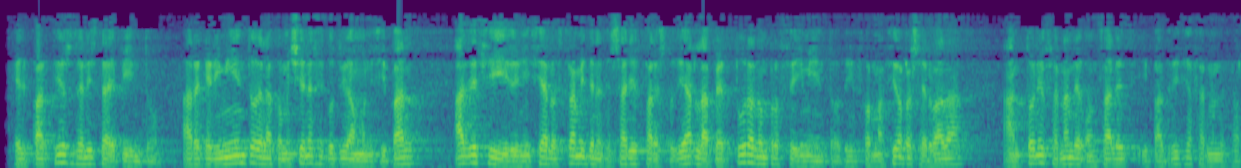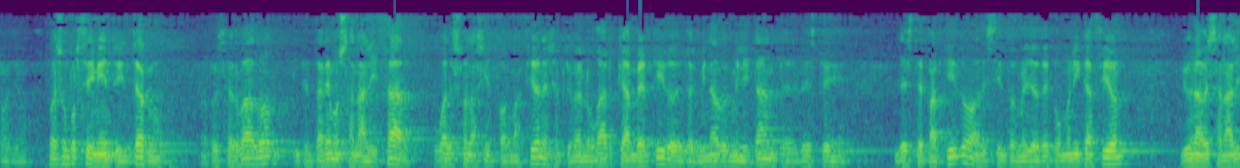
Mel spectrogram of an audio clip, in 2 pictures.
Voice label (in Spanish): noticias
